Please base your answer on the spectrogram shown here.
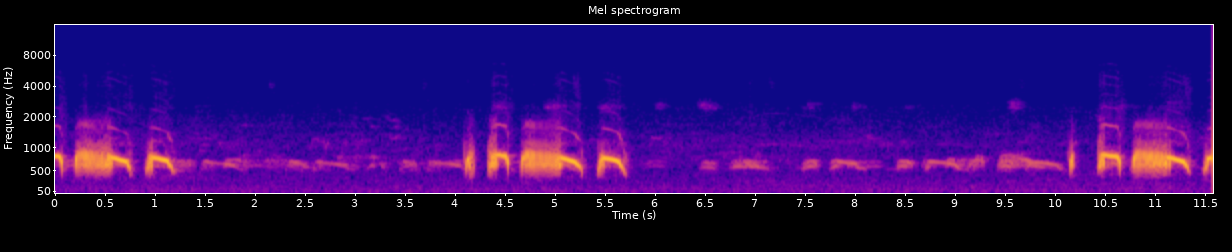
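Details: Decoy spotted dove, a captive bird with a well-patterned cooing voice used to rouse wild doves, repeating loud rolling coo phrases roughly every five seconds, each stuttering into a deep drawn coo, separated by quieter murmured coos.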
